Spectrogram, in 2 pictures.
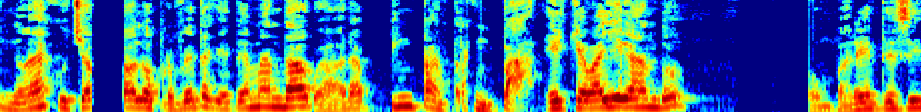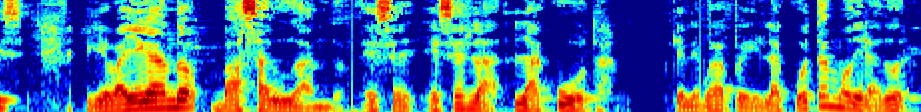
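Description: A man's voice: on the high side, creaky, darkish tone, slightly rough. A man giving an informal sermon in a conversational way, stumbling and repeating words as he goes. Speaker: preacher.

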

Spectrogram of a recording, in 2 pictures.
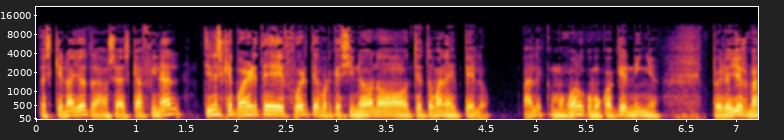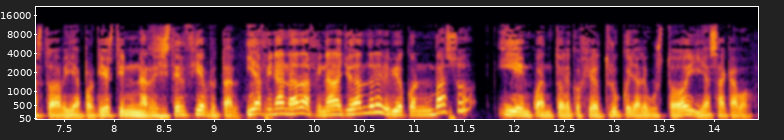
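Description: Man, parent testimonial, patient explaining, raspy, dry close sound. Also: mid-range voice, fast talker, darkish tone, no echo. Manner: explains patiently with many fillers and asides. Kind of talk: casual testimonial.

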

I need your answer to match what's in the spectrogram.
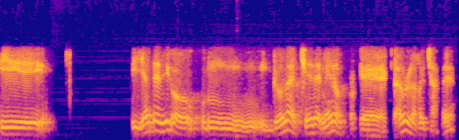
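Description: A man's voice: fairly low pitch, big pitch swings, unhurried, slightly rough. A man from Spain with a Spanish accent, telling a personal story as a guest in a phone interview, hesitant and repeating his words. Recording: tinny phone line with faint music.

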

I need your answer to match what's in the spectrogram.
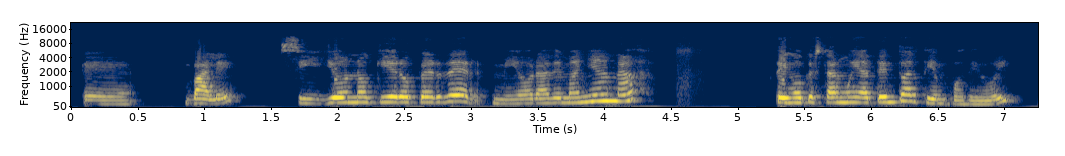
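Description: A woman with a somewhat high voice speaks as an interview guest. She explains earnestly, works through concrete examples and checks in with short tag questions. She is a mother sharing parenting advice. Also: a little mellow. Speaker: mother of two children.

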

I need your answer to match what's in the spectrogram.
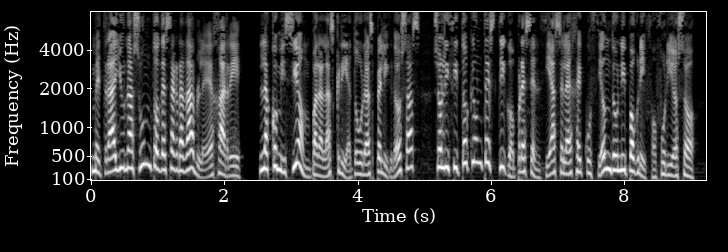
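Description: A woman's voice: a little high, big pitch swings, moderate pace, dry recording, studio quality. A woman voicing a pompous, middle-aged male government minister who talks in a bluff, sighing, falsely cheerful way.

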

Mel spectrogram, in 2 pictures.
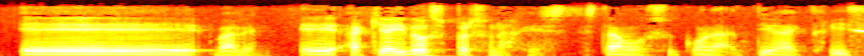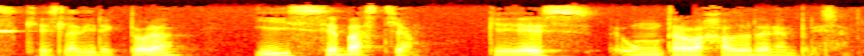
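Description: A man's voice: low-pitched, mellow, muffled recording. A man teaching a podcast language lesson, explaining step by step with patient repetition. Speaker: French teacher.

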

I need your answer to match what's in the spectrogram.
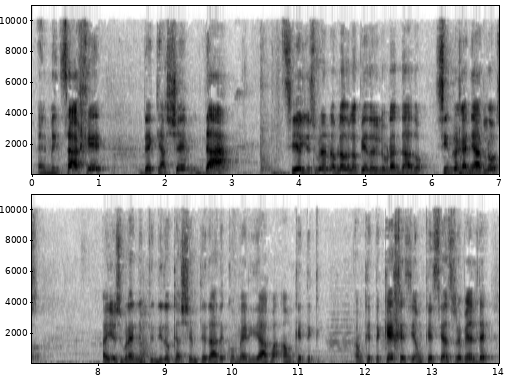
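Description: Animated man teaching. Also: on the high side, moderate pace. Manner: animated, rhetorical questions, repeats for emphasis. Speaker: Torah teacher. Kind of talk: lively spoken Torah class. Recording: roomy echo, faint background noise.

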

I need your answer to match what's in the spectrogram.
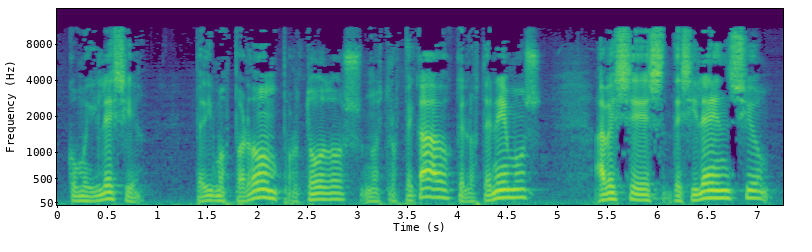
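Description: Low-voiced priest leading prayer. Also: male voice. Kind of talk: homily and liturgical prayer.

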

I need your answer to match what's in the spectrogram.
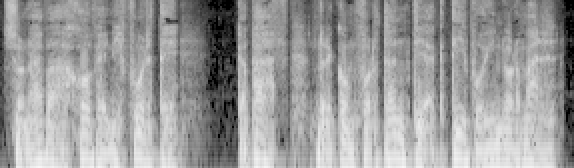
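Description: Male audiobook narrator, very husky and breathy, dry close recording, measured pace. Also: sits low, a little mellow, no echo. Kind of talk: scripted narration.

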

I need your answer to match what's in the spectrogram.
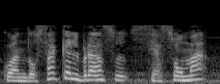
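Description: A man with a noticeably high voice hosts a call-in radio show. He tells an eerie story as a drama, repeats the key points and talks straight to his listeners. The audio is dull and lo-fi, with a faint hiss of noise underneath. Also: lively intonation, normal speed, creaky. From Aguascalientes, Mexico. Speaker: radio host taking calls. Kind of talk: telling a paranormal story on radio.

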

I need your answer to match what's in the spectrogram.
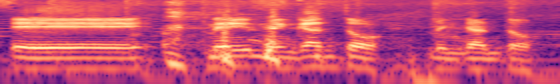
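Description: A man's voice: mid-range voice, flat delivery, music in the background. A man with an Argentine accent, the show's cartoonist, chatting casually and repeating words as he tells his story. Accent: Argentine Spanish. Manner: halting, repeats words while telling a story. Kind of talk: casual podcast chat. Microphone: studio mic, on camera.

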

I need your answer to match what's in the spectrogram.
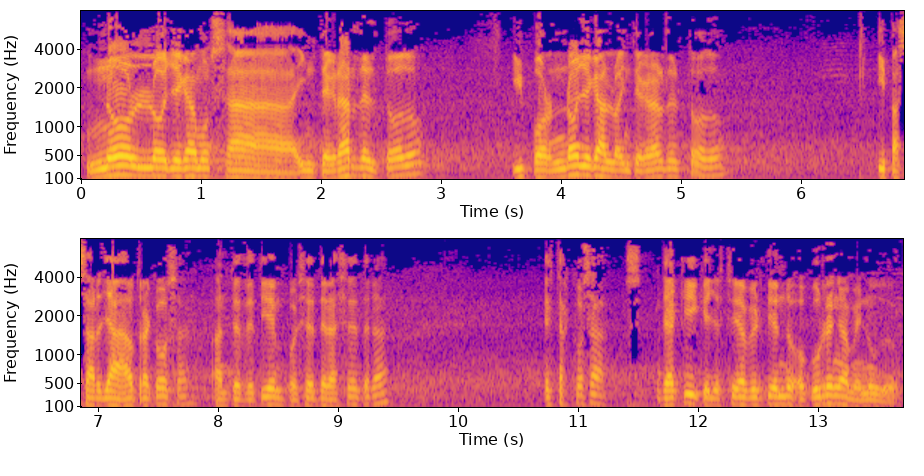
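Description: A man with a Spain Spanish accent lectures an audience on the Eastern arts. He talks in an easy, conversational way, repeats his words and often asks whether people are following. His voice sits at an ordinary middle pitch, with faint noise in the background. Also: moderate pace.

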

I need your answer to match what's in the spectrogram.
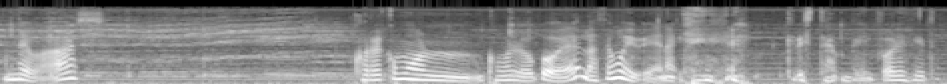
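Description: Brief: woman doing casual, exclamatory commentary over a film, with the soundtrack music clear behind her. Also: medium pitch, animated, measured pace, a little mellow. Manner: chatty, exclaiming, playful asides.

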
